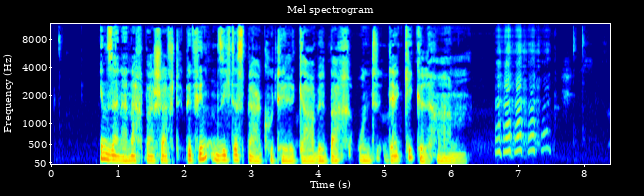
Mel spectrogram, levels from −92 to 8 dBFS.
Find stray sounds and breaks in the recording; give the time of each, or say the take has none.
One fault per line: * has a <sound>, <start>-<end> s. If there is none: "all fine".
* has a laugh, 6.6-7.5 s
